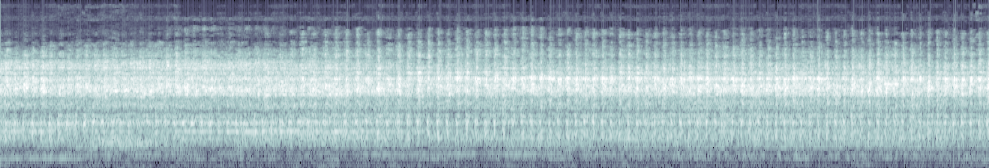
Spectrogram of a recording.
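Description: A small boat's outboard motor runs at a steady pace, giving a loud, continuous buzzing drone with no pauses and no voices.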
